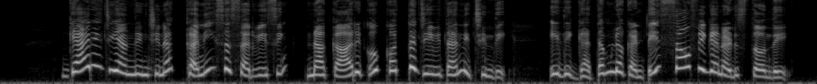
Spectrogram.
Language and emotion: Telugu, happy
